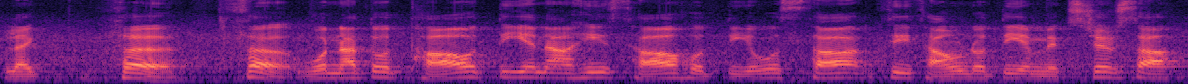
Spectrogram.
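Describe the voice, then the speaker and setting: A man teaching a spoken English lesson, mixing Urdu and English and modeling words slowly and deliberately. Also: fairly high pitch, slight background noise. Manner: mixes Urdu-Hindi with English.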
